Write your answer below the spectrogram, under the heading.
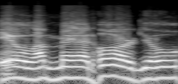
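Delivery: mocking sarcastic tone. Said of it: "what I call a nice gesture is just like".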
